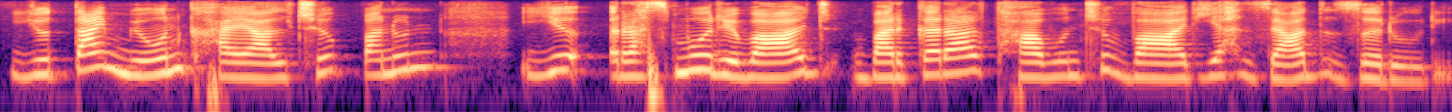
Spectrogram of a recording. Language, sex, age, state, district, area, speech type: Kashmiri, female, 18-30, Jammu and Kashmir, Baramulla, rural, spontaneous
